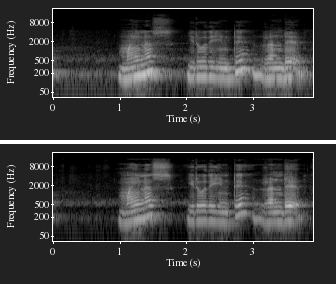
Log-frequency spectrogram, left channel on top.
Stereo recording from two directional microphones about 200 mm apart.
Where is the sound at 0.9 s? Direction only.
55° right (ahead or behind).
